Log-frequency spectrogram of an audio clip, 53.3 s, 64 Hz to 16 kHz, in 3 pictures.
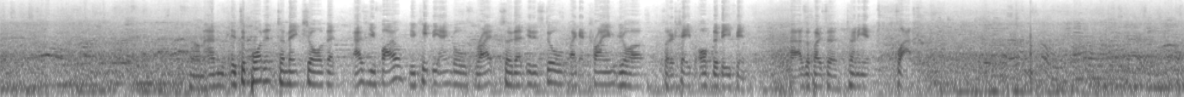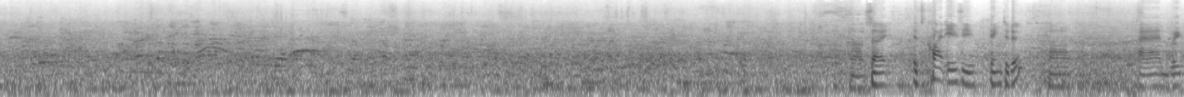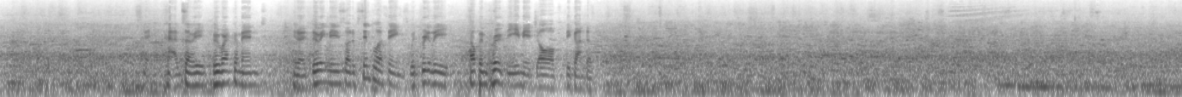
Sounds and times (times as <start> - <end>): Speech: 0.0 - 14.0, 30.0 - 34.0, 34.8 - 35.7, 36.5 - 52.6
Crowd: 0.0 - 53.2
Inside, public space: 0.0 - 53.2.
